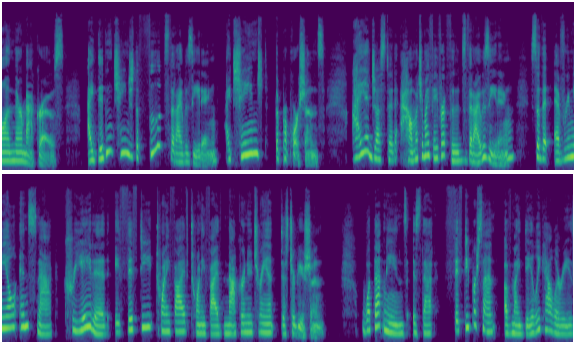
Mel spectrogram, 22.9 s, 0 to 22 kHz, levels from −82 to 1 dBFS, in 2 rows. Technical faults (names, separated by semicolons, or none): none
